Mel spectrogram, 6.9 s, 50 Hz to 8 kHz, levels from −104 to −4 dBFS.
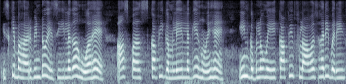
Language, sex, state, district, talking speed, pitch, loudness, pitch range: Hindi, female, Punjab, Fazilka, 175 wpm, 290 Hz, -14 LUFS, 280-310 Hz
